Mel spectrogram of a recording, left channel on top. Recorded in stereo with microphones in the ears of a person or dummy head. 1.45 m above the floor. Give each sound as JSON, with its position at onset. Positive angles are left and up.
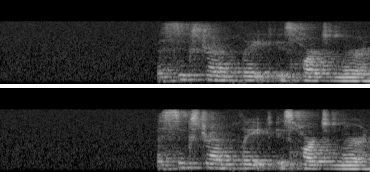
{"t": 1.6, "sound": "a woman speaking", "side_deg": -50, "distance_m": 5.0}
